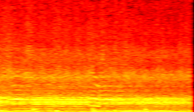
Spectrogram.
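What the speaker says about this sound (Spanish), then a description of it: "Un grito africano de terror sonó en la montaña." A loud, sustained scream of terror on a mountain, raw and held for a couple of seconds without a break, as in a spooky Halloween tale.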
